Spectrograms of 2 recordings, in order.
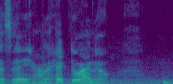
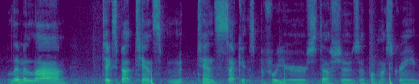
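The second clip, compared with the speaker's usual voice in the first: normal talking voice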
